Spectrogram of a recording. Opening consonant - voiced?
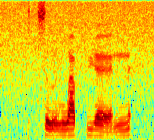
no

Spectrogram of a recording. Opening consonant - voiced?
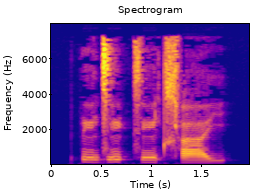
no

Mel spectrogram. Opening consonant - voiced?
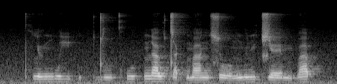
no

